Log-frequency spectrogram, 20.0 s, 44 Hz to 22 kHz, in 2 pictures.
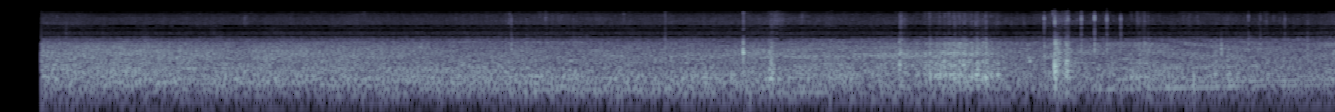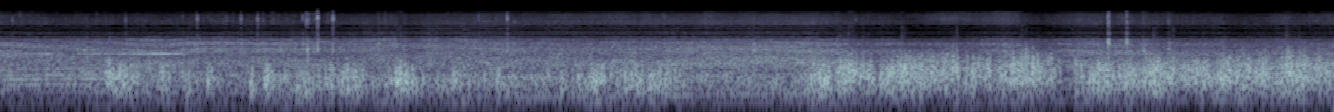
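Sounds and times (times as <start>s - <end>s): faint street traffic: 0.3s - 20.0s
wind noise on microphone: 6.8s - 20.0s
sharp clicks: 7.8s - 10.2s, 10.9s - 12.6s.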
